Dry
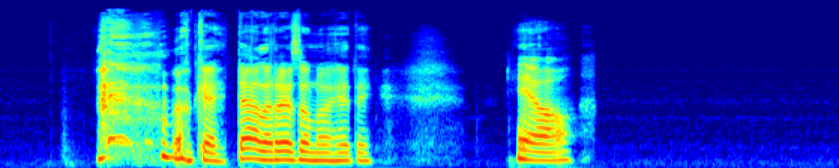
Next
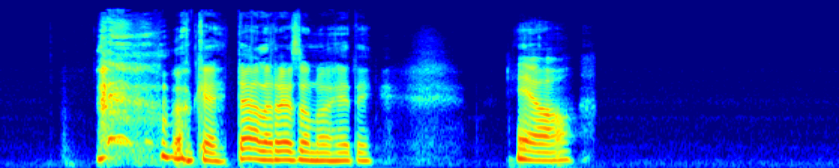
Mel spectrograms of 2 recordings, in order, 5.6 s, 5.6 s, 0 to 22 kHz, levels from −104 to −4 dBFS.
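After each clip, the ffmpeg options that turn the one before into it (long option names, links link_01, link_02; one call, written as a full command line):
ffmpeg -i in.wav -af "equalizer=frequency=83:width_type=o:width=2.5:gain=5,volume=-3dB" out.wav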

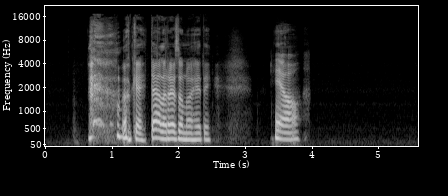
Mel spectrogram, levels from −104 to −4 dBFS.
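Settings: ffmpeg -i in.wav -af anull out.wav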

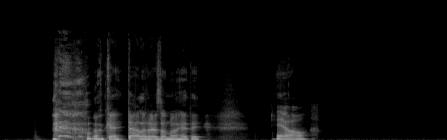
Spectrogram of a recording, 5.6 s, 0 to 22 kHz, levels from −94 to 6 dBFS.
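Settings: ffmpeg -i in.wav -filter_complex "[0:a]acrossover=split=140[link_01][link_02];[link_02]acompressor=threshold=-30dB:ratio=6[link_03];[link_01][link_03]amix=inputs=2:normalize=0,flanger=delay=10:depth=3.3:regen=67:speed=0.56:shape=sinusoidal,volume=-1.5dB" out.wav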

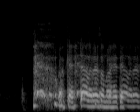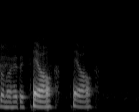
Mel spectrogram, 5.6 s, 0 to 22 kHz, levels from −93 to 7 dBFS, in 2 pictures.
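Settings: ffmpeg -i in.wav -af "volume=31dB,asoftclip=hard,volume=-31dB,bandpass=frequency=650:width_type=q:width=2.5:csg=0,aecho=1:1:802:0.355,volume=8.5dB" out.wav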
